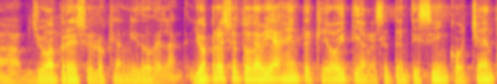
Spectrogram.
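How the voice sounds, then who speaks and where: A man with an unremarkable speaking voice talks at a fairly quick pace, his medium pitch held to a fairly even intonation. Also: very clean recording, silent background. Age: 60s. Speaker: pastor. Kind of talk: panel discussion.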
